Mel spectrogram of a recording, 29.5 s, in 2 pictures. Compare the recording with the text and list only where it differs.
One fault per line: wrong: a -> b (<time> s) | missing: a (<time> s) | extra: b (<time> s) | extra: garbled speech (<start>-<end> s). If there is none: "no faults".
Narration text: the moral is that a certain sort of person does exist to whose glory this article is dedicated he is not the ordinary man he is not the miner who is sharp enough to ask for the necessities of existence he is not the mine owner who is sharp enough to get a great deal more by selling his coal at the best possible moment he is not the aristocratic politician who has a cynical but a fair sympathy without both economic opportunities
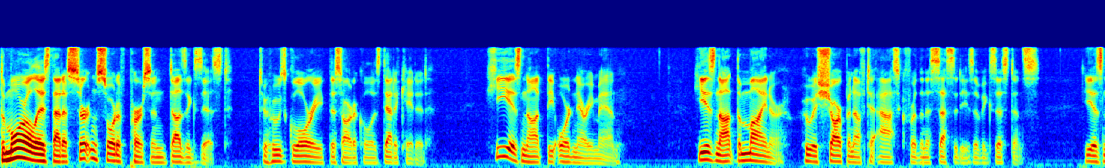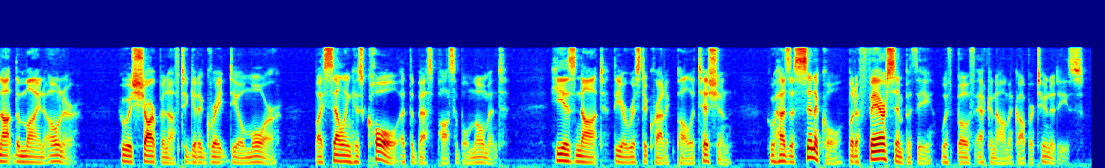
wrong: without -> with (27.3 s)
